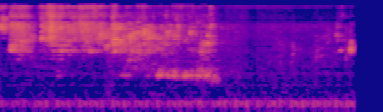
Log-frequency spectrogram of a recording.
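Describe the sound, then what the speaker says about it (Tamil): Water is poured into a pot of mutton curry, a soft, steady rush that fades near the end and then stops abruptly, with no voices. "இன்னும் கொஞ்சம் கூட தண்ணி போட்டுக்குங்க."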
